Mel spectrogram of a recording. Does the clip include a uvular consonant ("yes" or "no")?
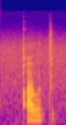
yes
